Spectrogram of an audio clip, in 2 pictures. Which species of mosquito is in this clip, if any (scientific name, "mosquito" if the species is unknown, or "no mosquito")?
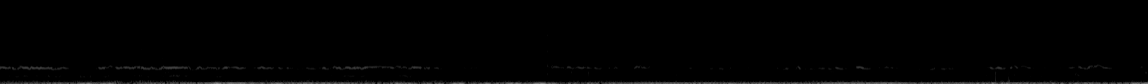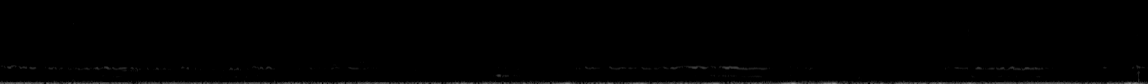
Anopheles arabiensis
